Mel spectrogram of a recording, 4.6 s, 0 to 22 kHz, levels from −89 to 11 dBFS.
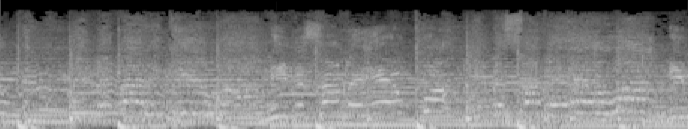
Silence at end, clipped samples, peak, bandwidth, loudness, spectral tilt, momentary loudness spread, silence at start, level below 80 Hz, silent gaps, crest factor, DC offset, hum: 0 s; under 0.1%; 0 dBFS; 16.5 kHz; -11 LUFS; -4.5 dB/octave; 2 LU; 0 s; -20 dBFS; none; 12 dB; under 0.1%; none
